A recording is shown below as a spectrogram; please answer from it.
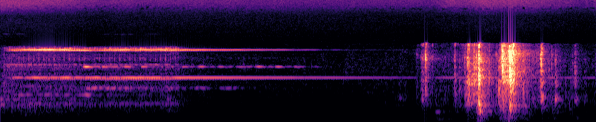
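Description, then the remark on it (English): The doorbell of Professor Jarman's house, just off a college campus, rings once on a September evening with a bright, sustained metallic tone that fades over a couple of seconds; after a short silence comes a brief burst of clattering, rattling noise. “But it was his daughter Elaine that I was interested in that evening in September when I rang their bell.”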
